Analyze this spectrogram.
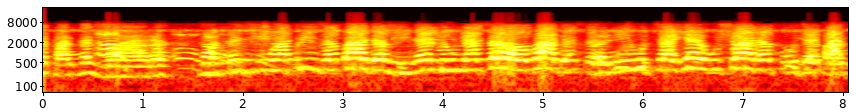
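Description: A group of voices singing a Christmas carol together: the actors voicing the puppet carolers.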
